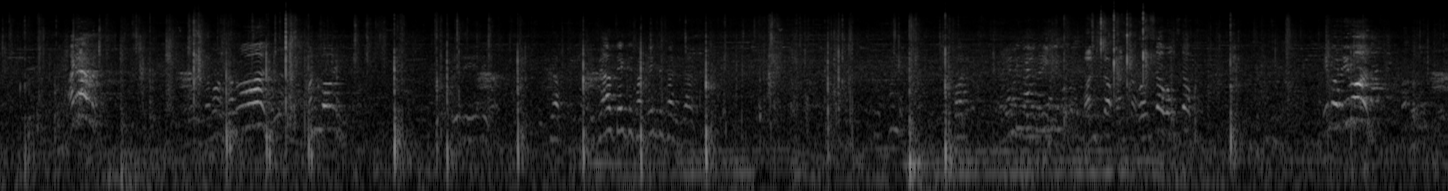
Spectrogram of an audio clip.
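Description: Young men shout and call out to each other outdoors at a distance.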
